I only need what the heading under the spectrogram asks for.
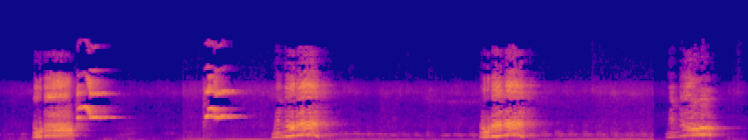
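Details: Black-capped lory kept as a pet, talking sweetly: five nasal, wavering word-like utterances that rise and fall, spaced a few seconds apart, with low room hum between them.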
